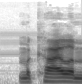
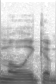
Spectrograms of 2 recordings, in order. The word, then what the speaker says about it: Mikaela: Mikaela Mayer? – Yeah. – What? Who did you say the first time? – I said Malika Mayer.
